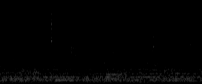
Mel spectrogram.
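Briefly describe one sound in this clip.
Juice pours into a glass.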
